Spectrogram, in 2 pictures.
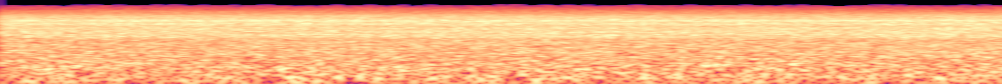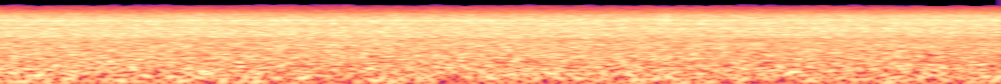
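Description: Steady, even hiss of rain falling.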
